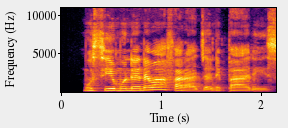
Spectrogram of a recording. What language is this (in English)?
Kikuyu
